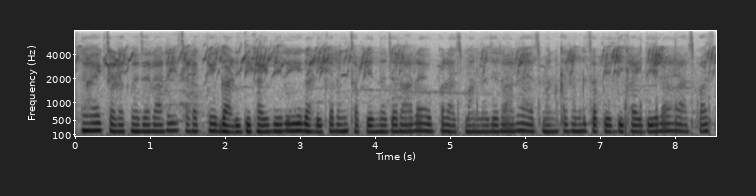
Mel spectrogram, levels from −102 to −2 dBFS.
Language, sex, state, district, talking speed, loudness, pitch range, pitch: Hindi, female, Chhattisgarh, Sukma, 260 wpm, -16 LUFS, 185-195 Hz, 190 Hz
